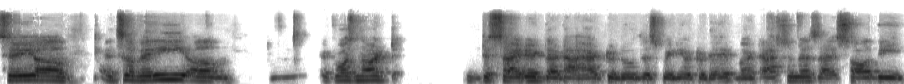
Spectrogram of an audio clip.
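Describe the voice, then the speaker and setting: With medium pitch and ordinary pitch variation, a man talks at a fairly slow pace, leaving long, frequent pauses. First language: Hindi. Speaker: astrologer. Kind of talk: video talk. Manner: hesitant, many fillers.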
